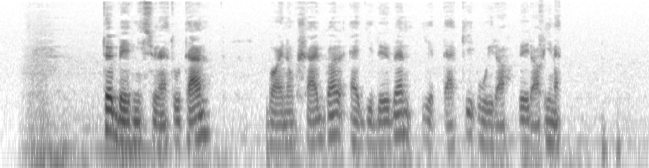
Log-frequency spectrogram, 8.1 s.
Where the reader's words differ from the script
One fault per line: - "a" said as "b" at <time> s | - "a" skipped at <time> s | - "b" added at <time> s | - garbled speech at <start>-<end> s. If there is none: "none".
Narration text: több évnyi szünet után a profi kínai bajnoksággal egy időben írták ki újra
- "a profi kínai" skipped at 2.6 s
- garbled speech at 6.5-7.0 s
